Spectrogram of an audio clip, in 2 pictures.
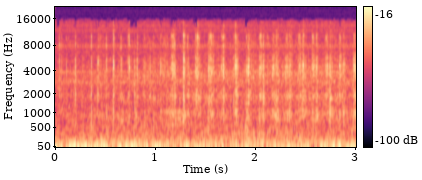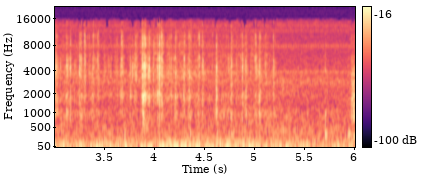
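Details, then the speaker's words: Idler/tensioner pulley removed from a 1997 BMW 540i and shaken by hand: loose, irregular metallic rattling. Its ball bearings are worn out and dry with no lubricant, so they chatter. The new pulley is silent. "hopefully you're able to hear that fairly well but what that is is that the actually the ball bearings on the inside that have worn out and obviously they're kind of chattering"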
